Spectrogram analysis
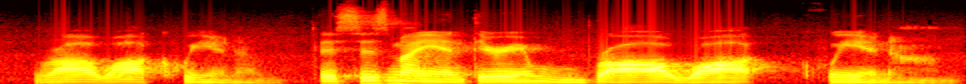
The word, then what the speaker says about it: Warocqueanum: Q-U-E. Oh, I was completely wrong. Vulnerable share. It is pronounced Warocqueanum. Warocqueanum.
